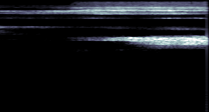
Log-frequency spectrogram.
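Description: A young woman screams in fright.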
